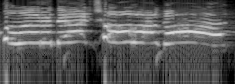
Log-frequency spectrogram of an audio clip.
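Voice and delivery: wailing stage lament; melodramatic, weeping appeal; tearful pleading. Acted. Wounded elder pleading tearfully.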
